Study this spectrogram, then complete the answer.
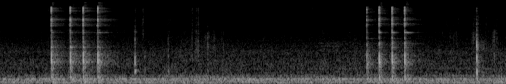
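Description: A spoon stirs custard powder into hot milk, giving clusters of sharp metallic clinks against the pot over a low steady background hum, with quiet gaps between bursts.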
